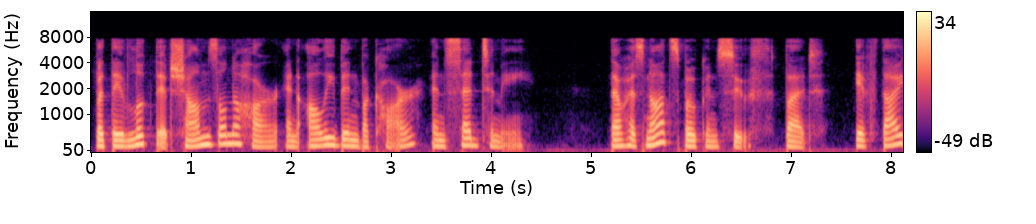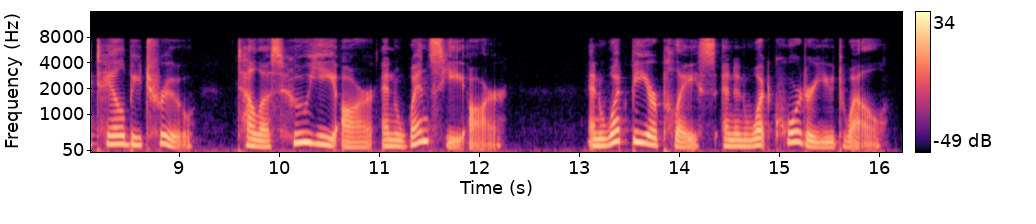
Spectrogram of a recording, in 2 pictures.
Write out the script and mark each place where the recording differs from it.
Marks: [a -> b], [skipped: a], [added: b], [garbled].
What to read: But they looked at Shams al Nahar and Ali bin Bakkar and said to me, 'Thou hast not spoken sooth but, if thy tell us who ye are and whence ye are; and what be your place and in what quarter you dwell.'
But they looked at Shams al Nahar and Ali bin Bakkar and said to me, 'Thou hast not spoken sooth but, if thy [added: tale be true] tell us who ye are and whence ye are; and what be your place and in what quarter you dwell.'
